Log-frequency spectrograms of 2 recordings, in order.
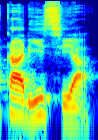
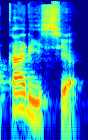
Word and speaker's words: carícia: Você não fala carícia, carícia, carícia. A gente normalmente fala carícia, carícia.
